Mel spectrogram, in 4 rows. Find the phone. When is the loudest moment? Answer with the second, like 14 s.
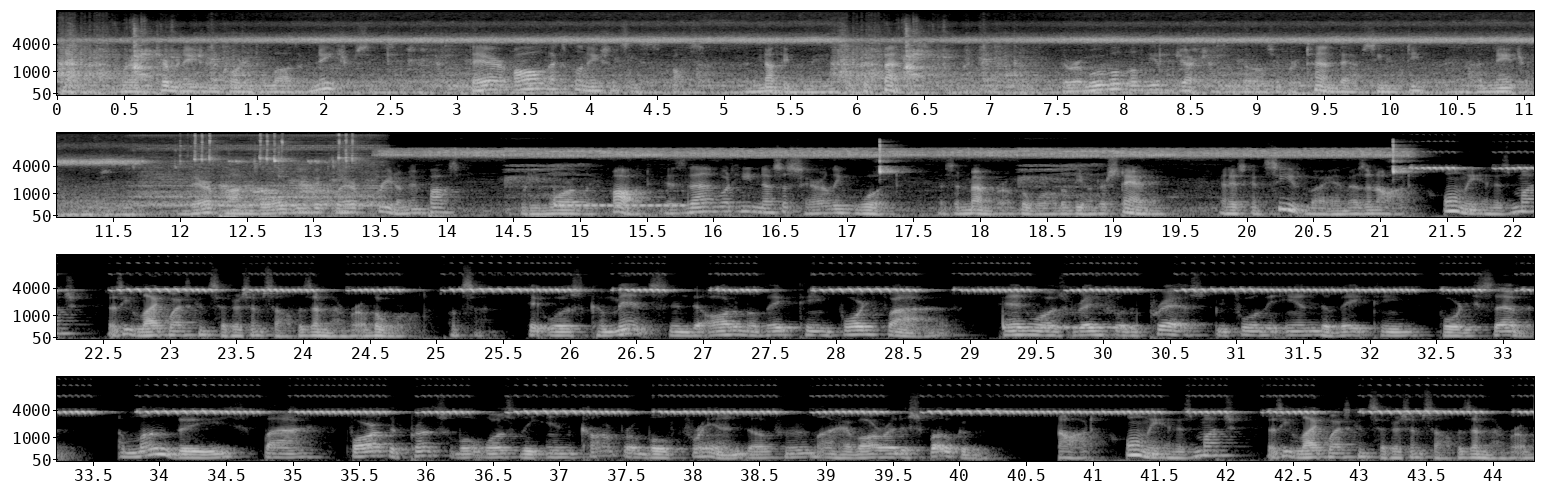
15 s.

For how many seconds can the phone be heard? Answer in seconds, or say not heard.
2 s.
